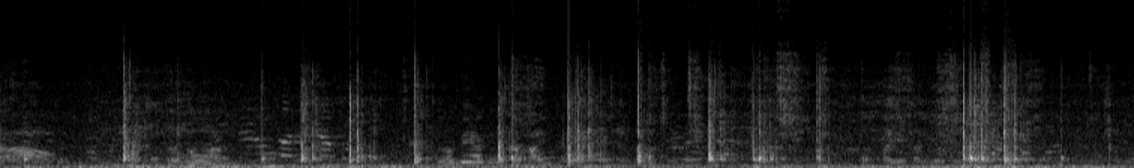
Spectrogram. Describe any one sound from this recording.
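Paddles strike a ball with sharp cracks.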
